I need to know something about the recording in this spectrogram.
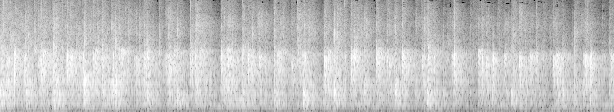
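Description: A small string orchestra plays a lively, rhythmic piece in a room.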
